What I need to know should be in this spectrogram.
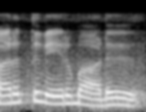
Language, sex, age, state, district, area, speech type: Tamil, female, 18-30, Tamil Nadu, Madurai, rural, read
